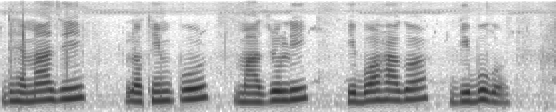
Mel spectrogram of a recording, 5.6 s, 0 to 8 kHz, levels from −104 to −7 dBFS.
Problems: background sounds at intervals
